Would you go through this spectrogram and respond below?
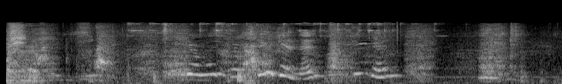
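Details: A soaking-wet Rottweiler "goes mad" in play, urged on by a person. It gives wobbling, moaning whines and short yips that bend up and down in pitch, with the person talking throughout.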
